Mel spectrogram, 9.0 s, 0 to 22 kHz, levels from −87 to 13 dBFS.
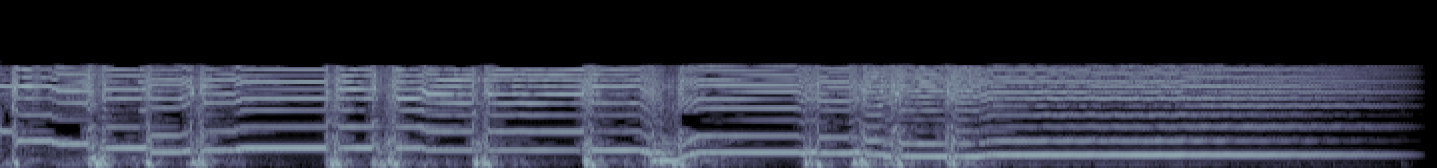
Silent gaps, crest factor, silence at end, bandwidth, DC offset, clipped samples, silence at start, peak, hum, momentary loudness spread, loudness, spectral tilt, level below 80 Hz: none; 14 dB; 0.2 s; 4.6 kHz; under 0.1%; under 0.1%; 0 s; -8 dBFS; none; 5 LU; -22 LUFS; -7 dB/octave; -50 dBFS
